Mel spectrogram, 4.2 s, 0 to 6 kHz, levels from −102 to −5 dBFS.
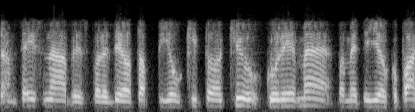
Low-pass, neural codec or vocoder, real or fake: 5.4 kHz; codec, 16 kHz, 0.4 kbps, LongCat-Audio-Codec; fake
